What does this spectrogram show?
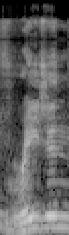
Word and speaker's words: Raijin: Don't see that many Mirror Forces being resolved in a duel, and you don't usually see 5 Raijins summon in a turn. Raijin, there we go, I got the pronunciation down.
